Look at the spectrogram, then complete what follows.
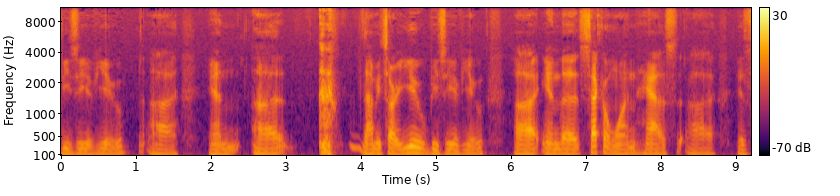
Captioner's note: cough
